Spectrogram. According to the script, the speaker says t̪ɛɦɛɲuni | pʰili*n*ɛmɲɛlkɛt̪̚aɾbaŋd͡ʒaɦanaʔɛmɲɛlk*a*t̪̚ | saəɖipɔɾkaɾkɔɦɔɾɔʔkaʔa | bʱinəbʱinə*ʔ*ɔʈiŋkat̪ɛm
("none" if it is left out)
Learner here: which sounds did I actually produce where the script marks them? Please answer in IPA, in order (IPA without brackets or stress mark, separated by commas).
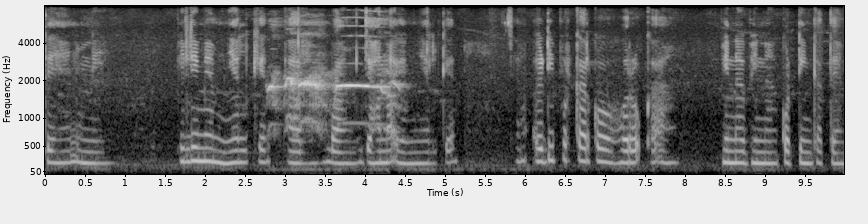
m, ɛ, k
